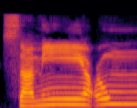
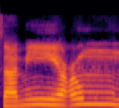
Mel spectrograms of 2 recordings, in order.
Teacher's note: তানভিনের পরে বা এসেছে, তো তানভিনকে মিমের দ্বারা পরিবর্তন করে দিতে হবে। সামিউম। মিমকে ধরে নিতে হবে তানভিনের।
